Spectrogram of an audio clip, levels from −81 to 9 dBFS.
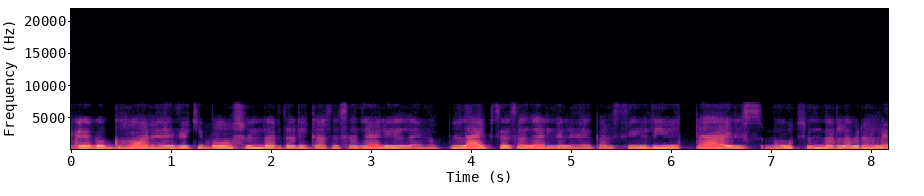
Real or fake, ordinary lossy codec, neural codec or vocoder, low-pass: fake; MP3, 64 kbps; codec, 24 kHz, 1 kbps, SNAC; 7.2 kHz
